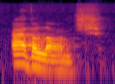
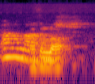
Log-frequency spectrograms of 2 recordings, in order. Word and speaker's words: avalanche: help with pronunciation is avalanche. Yes. It sounds a bit French, actually, doesn't it? Yes, avalanche. Avalanche. It's like massage, only it's not exactly the same thing.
